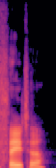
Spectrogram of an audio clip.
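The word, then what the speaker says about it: θῆτα: sound ah Max of theta th sound the ah next is an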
